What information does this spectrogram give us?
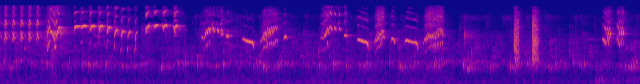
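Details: White-rumped shama song for challenging other shamas: quick trills, then varied sharp whistles and sweeping slurred notes given in short separate bursts.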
